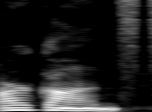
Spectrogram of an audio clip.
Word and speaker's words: archons: So I want to also have you dip more deeply into the archons. Is that right? Am I pronouncing it correctly? – Mm-hmm. Yeah. Yeah, the archons are Wetiko, or many names, alien parasites, extraterrestrials.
